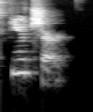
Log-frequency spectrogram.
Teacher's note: Well, if you say future, you'll notice the T begins to assimilate to a ch sound, so it's easier to say, and it becomes future.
